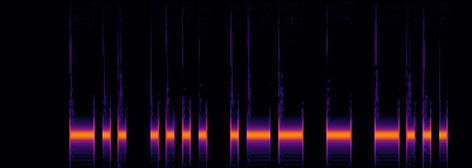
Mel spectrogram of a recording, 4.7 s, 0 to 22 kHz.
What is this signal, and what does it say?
Morse code, heard as a keyed tone, about 15 wpm, 700 Hz. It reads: DHWTB
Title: Five Challenging Letter-Number Combinations 15wpm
